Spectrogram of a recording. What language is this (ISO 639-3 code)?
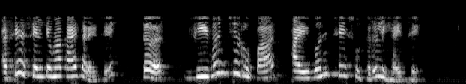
mar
